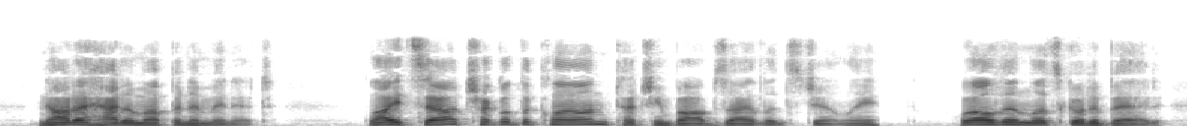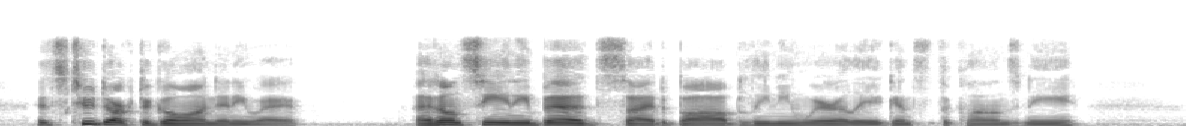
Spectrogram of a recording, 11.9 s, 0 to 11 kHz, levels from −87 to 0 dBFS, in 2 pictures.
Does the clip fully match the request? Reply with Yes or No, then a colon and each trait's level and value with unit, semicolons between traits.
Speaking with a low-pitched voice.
Yes: low, 130 Hz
